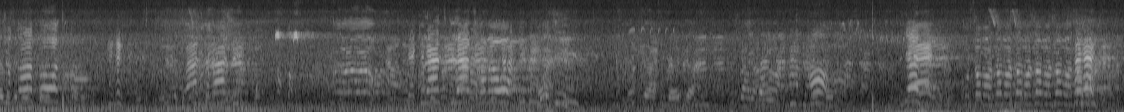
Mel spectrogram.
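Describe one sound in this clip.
Young men shout to each other across an outdoor field.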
